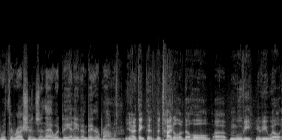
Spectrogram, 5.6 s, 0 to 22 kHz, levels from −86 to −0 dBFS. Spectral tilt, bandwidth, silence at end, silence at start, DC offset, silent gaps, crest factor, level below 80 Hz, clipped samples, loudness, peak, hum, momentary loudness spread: -5.5 dB/octave; 14.5 kHz; 0 s; 0 s; under 0.1%; none; 22 dB; -44 dBFS; under 0.1%; -30 LUFS; -8 dBFS; none; 5 LU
